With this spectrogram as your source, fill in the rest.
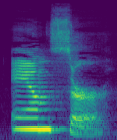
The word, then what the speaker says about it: answer: Answer. Answer. Ficou claro? Então, nós não temos esse W. Se policia, observa se a sua pronúncia está saindo como answer, pode cortar esse som de I daí.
